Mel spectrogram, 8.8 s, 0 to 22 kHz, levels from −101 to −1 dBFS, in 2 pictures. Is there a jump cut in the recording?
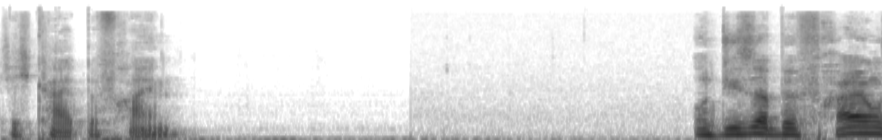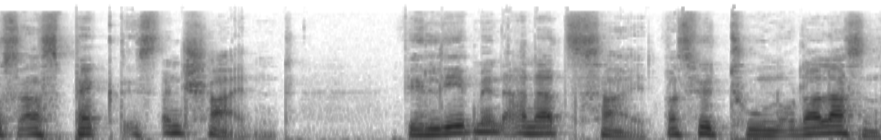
yes; 2 cuts; at 5.2 s, 7.7 s

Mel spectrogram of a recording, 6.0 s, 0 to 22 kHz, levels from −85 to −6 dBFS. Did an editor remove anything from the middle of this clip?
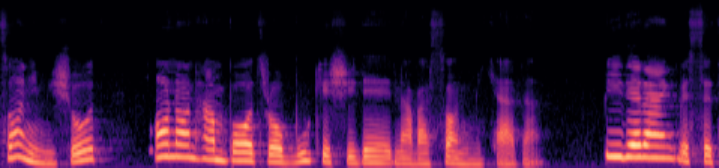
yes; 1 cut; at 4.9 s

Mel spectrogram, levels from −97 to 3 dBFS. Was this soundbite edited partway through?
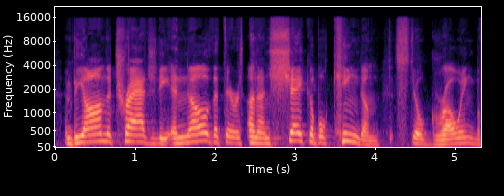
yes; 2 cuts; at 2.3 s, 4.2 s

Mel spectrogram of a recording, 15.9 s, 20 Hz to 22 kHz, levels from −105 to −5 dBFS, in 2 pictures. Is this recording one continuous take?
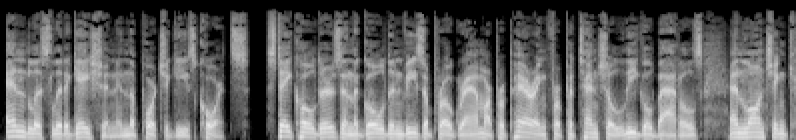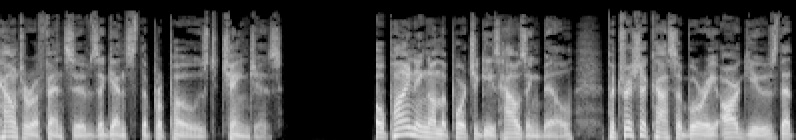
yes; 0 cuts

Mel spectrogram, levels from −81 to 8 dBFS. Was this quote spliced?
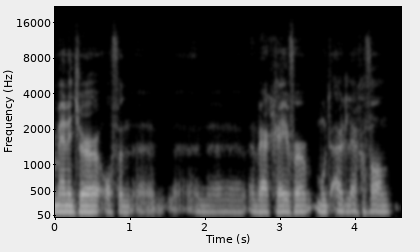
no; 0 cuts

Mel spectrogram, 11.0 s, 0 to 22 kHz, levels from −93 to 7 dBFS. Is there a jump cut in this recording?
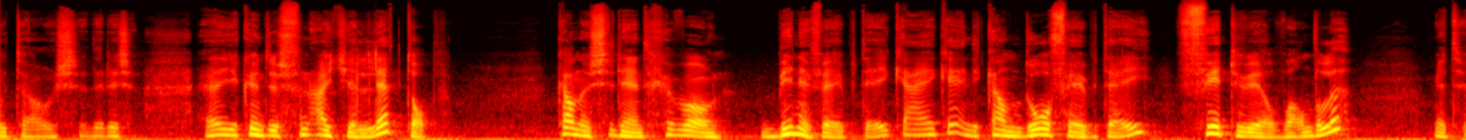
no; 0 cuts

